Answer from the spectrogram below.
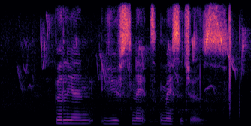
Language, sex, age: English, female, 20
